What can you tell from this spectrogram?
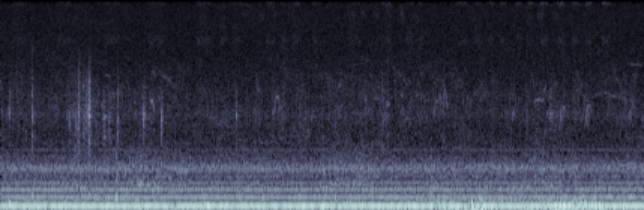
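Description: A vehicle engine idling with a steady low hum, and short bird chirps over it, a cluster of them a second or two in and more near the end.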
